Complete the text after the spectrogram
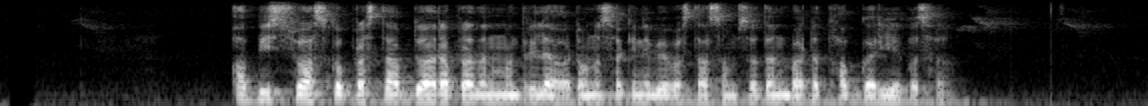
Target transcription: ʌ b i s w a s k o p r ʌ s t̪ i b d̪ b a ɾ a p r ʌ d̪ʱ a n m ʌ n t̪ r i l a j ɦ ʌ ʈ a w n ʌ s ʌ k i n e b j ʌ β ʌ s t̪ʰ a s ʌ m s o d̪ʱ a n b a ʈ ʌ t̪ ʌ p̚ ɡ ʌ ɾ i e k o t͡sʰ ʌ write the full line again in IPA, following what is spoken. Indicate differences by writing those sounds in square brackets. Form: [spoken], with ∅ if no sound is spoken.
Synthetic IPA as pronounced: ʌ b i s w a s k o p r ʌ s t̪ [a] b d̪ [w] a ɾ a p r ʌ d̪ʱ a n m ʌ n t̪ r i l a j ɦ ʌ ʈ a w n ʌ s ʌ k i n e b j ʌ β ʌ s t̪ʰ a s ʌ m s o d̪ʱ [ʌ] n b a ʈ ʌ [t̪ʰ] ʌ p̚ ɡ ʌ ɾ i e k o t͡sʰ ʌ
